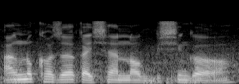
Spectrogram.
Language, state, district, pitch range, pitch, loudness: Kokborok, Tripura, Dhalai, 100-115 Hz, 105 Hz, -17 LUFS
